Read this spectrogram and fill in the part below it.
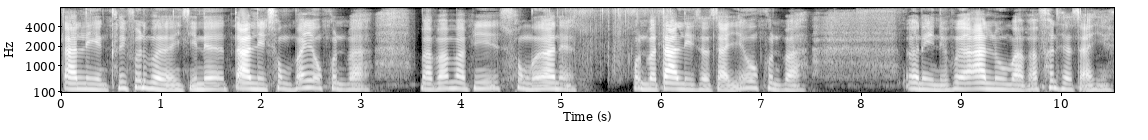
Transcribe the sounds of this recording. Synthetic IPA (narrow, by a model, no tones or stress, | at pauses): taliŋkʰɾipʰɯɾbɯisinɯtalisɔŋbajɯkʰunbababamapʰisɔŋɯanɯkʰunbatalis̬asajɯokʰunba | əɾɯjnɯbɯalubabapʰɯɾsasa̰jɯ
